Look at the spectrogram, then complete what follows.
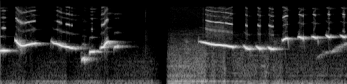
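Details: Loud white-rumped shama song intended to trigger replies from other shamas: clear fluting whistles sliding up and down, a brief gap, then a long level whistle and a string of quick rising notes.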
